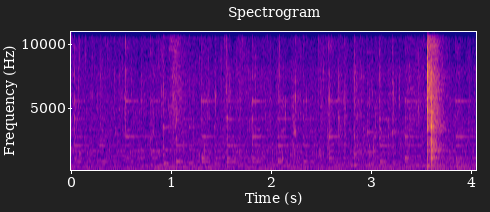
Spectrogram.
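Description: Background music with steady repeating notes, and one sharp clink near the end.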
